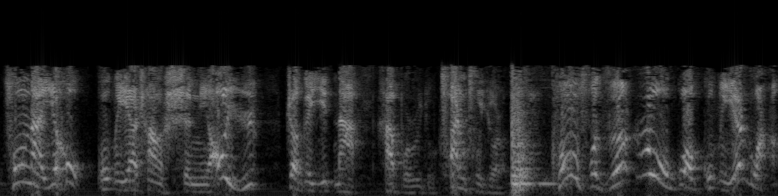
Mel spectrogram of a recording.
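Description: A woman telling a traditional folk story, alternating animated spoken narration with rhythmic singing that draws out long phrases. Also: medium pitch, normal speed, hardly any pauses, loud music behind the voice. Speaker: storyteller and singer. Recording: dull lo-fi recording with loud drum and string accompaniment.

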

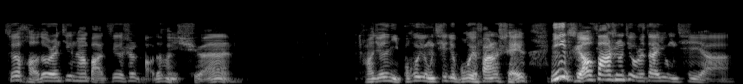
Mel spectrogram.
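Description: Male voice-acting teacher lecturing a workshop: blunt, emphatic, rhetorical, swinging pitch, dry dull lo-fi sound. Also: big pitch swings, fast, bright, forceful tone, no echo.

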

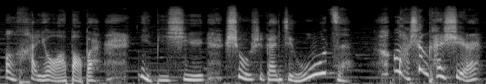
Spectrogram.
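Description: A woman voicing a clever young male sheep in a children's storybook, putting on a low, motherly voice to bargain. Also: sing-song, normal speed, faint music behind, close to an everyday voice. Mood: mock-motherly. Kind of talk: storybook read-aloud.

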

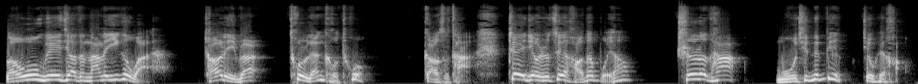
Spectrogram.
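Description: High, husky guy telling an old folk tale, voice swooping all over. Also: moderate pace. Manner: animated, conversational storytelling with filler particles. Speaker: storyteller.

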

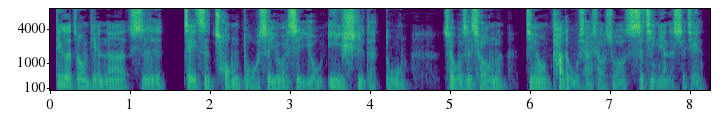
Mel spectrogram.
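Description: A man in his fifties with a deeply husky, breathy voice that swings widely in pitch as he lectures earnestly. He sits at the lower end of the male range and sounds close and dry. He talks as the guest author in a reflective interview. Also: expressive, moderate pace, no echo. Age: 50s.

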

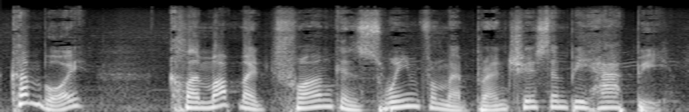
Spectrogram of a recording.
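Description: A loving female apple tree from a storybook, as a male reader plays her, speaks with gentle, apologetic generosity. The pitch swings expressively as she offers all she has. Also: very animated, measured pace. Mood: welcoming. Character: loving, self-giving female apple tree, growing old and weary. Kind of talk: storybook character voice.

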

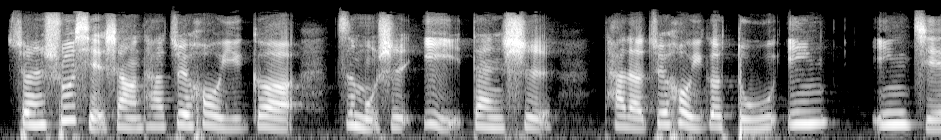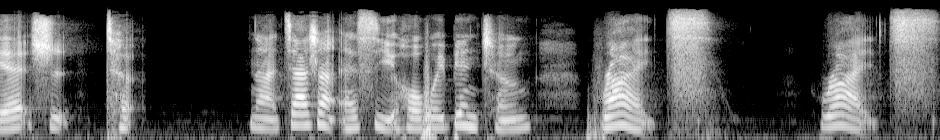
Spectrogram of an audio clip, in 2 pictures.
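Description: A woman teaching a beginners' English lesson, explaining clearly and spelling words out letter by letter. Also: medium pitch, a little slow. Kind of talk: scripted lesson narration.

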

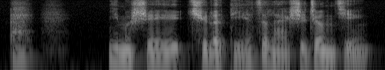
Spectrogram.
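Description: A man reading aloud voices a composed, practical senior maid who gives steady instructions and scolds gently, in a storybook reading. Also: medium pitch, normal speed, husky, no room sound, studio quality, close to an everyday voice. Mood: calm instruction.

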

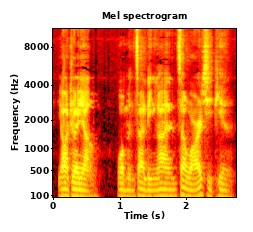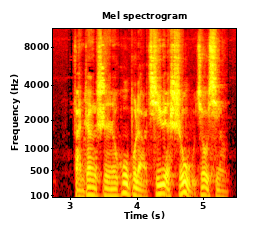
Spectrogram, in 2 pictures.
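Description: A storyteller voices an eager young hero addressing his master with polite respect. The voice is very low and steady, told in traditional storytelling fashion. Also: moderate pace, husky.

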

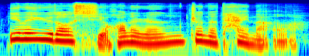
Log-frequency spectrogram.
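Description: A woman radio host telling comic stories about her family, chatty, with drawn-out particles and frequent laughs. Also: fairly low pitch, big pitch swings, warm tone. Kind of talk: comic storytelling monologue. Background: faint background music.

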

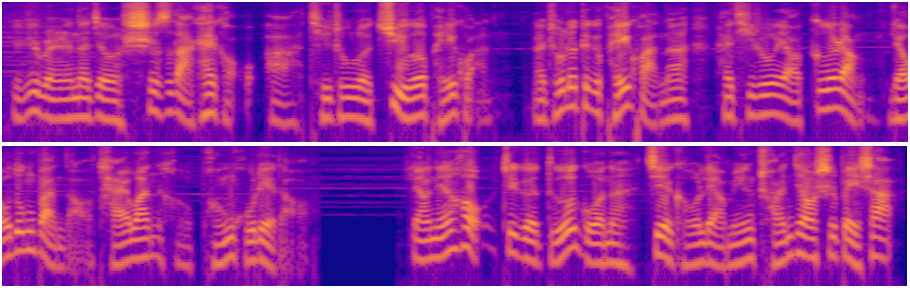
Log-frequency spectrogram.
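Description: Male history host, mid pitch, slightly husky, relaxed storytelling with frequent fillers. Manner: chatty, many fillers like "呃" and "哎".

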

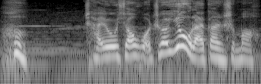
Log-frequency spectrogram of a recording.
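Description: A woman's voice: mid-range voice, expressive, normal speed, darkish tone, breathy edge, faint music behind, pitched below the performer's own voice. A woman voicing a haughty, proud big steam engine in a children's story, huffing with scorn. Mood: scornful.

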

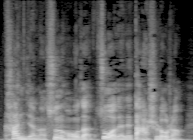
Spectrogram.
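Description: A man's voice: mid-range voice, sing-song, normal speed. A man casually retelling a classic story, acting out the characters' lines and laughing often.

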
